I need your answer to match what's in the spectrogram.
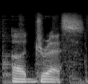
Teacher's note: So the verb address has the stress on the second syllable.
